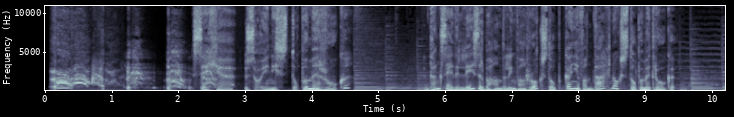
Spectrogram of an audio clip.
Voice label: RADIO SPOT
